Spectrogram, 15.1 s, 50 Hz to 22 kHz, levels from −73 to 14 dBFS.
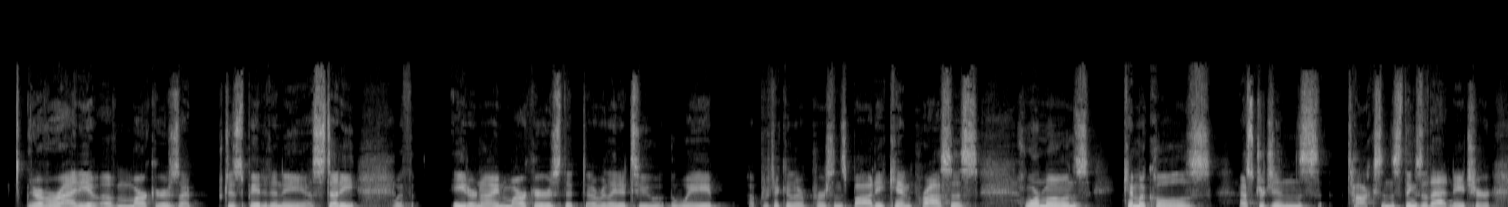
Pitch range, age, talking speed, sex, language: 120-140 Hz, 30-49, 145 wpm, male, English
